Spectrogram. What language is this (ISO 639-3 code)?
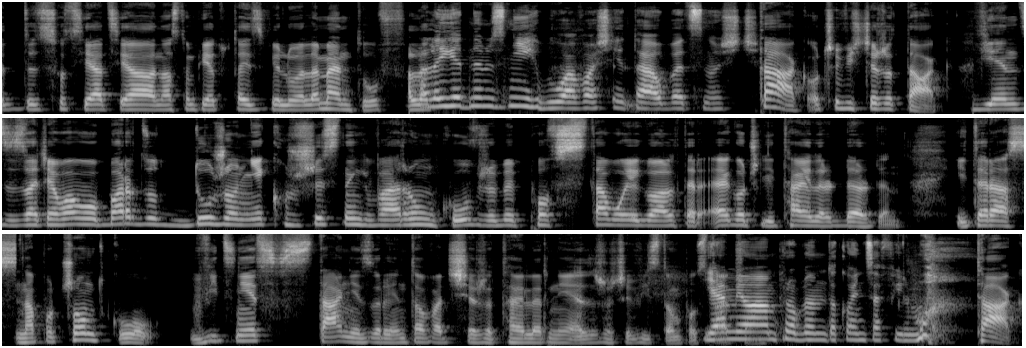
pol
